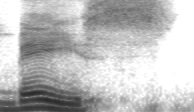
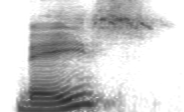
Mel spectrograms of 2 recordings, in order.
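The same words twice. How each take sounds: First: "bass" with a long ay vowel, slowly; bass said as base. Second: "bass" with a short a, as in fish. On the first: Teacher to class, musical instrument bass. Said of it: "is pronounced". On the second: Teacher to class, fish name bass. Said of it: "when I say bass". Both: Shown as a demonstration.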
